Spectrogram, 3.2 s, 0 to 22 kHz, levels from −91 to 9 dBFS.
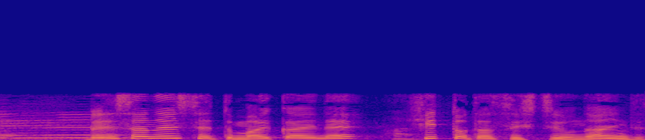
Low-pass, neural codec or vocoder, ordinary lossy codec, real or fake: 7.2 kHz; none; none; real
